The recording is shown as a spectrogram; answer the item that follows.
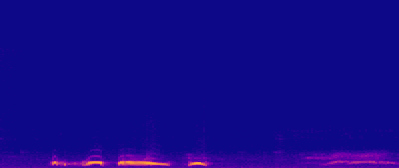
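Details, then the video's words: Spotted dove kept as a decoy, calling in the morning: a short note, two looping hoots, a long drawn-out falling coo and a final short hoot, followed by faint higher chattering. "Tiếng Chim Cu Mồi Gáy Gọi Vào Buổi Sáng/ Mở Lên Bổi Nghe Nhanh Gáy"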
